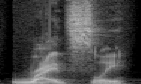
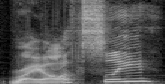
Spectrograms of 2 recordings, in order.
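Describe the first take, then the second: First: The 'Ryo' part is not fully enunciated. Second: The 'Ryo' part is fully enunciated. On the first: The speaker calls it right. "I think it's just pronounced Wriothesley" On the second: The speaker calls it wrong. "I used to enunciate the the Ryo part"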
